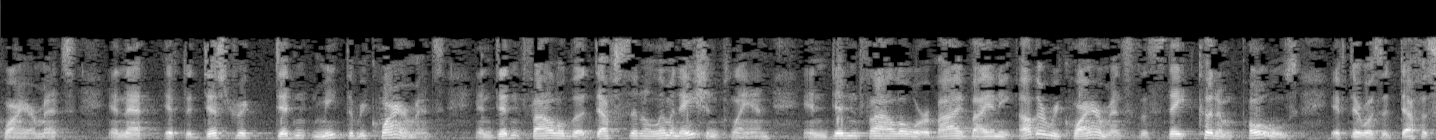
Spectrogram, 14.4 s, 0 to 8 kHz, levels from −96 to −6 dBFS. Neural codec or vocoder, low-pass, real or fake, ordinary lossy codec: none; 7.2 kHz; real; MP3, 24 kbps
